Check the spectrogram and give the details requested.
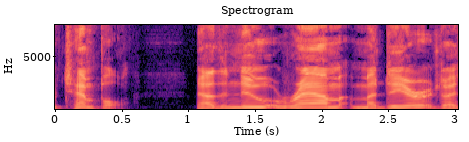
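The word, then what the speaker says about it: Mandir: massive new Hindu temple now the new Ram Mader did I say it right mandere yeah m Temple dedicated to Hindu god Rah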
